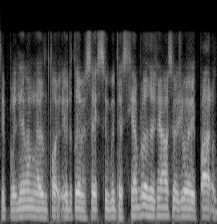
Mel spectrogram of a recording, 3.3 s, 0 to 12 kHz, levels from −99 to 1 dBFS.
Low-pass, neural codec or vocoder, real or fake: 7.2 kHz; codec, 16 kHz, 2 kbps, FreqCodec, smaller model; fake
